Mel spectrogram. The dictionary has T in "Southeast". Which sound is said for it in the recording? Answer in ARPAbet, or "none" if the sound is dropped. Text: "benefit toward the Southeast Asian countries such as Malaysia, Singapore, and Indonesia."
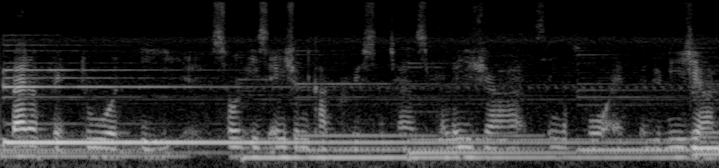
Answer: none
